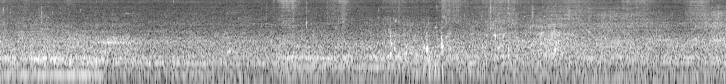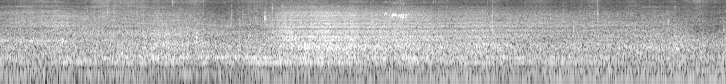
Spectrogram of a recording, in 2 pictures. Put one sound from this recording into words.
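Gentle waves lap softly at the shore.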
